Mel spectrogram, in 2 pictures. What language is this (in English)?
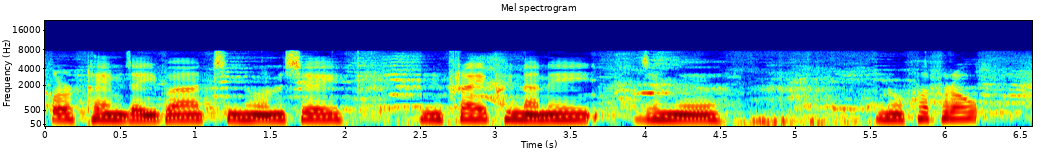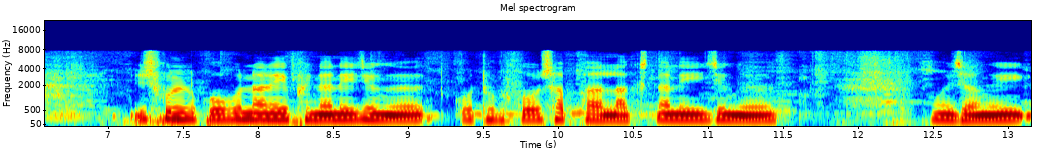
Bodo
